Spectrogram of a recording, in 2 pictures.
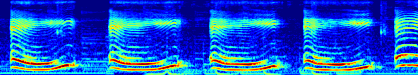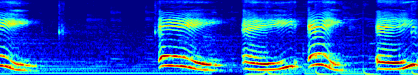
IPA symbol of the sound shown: eɪ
